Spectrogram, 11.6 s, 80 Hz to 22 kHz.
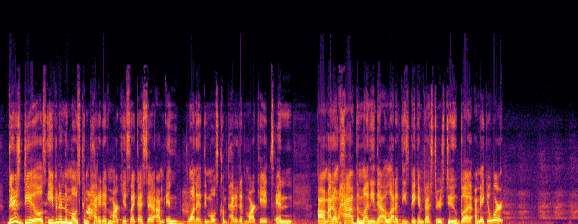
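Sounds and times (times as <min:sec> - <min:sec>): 
constant hiss: 0:00.0 - 0:11.5
speech: 0:00.1 - 0:10.2
neighbor's dog barking faintly: 0:01.7 - 0:02.1, 0:09.6 - 0:11.5.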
